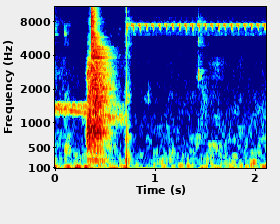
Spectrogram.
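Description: A short rustle and a sharp click in the first second, then a high, rapidly pulsing insect trill that runs on steadily.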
